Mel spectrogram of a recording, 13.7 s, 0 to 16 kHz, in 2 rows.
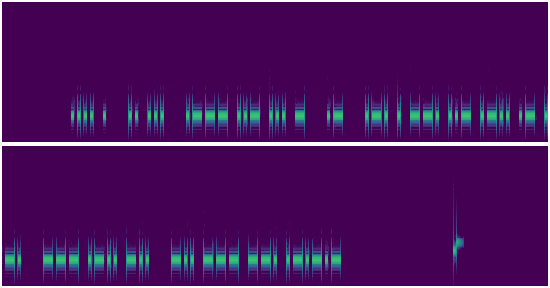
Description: Morse code, heard as a keyed tone, about 30 wpm, 700 Hz. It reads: HE IS JUST A REGULAR OLD DOG.
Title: Sentences from Top 1000 Words - Review Part 6 - 30wpm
